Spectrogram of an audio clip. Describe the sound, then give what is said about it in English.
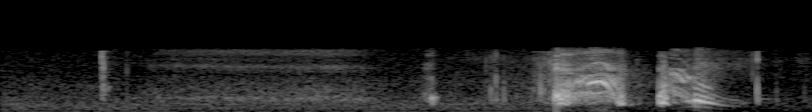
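Two loud coughs in quick succession, harsh and breathy, preceded by a few faint clicks and a soft hum. No one speaks. “Excuse me for coughing.”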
